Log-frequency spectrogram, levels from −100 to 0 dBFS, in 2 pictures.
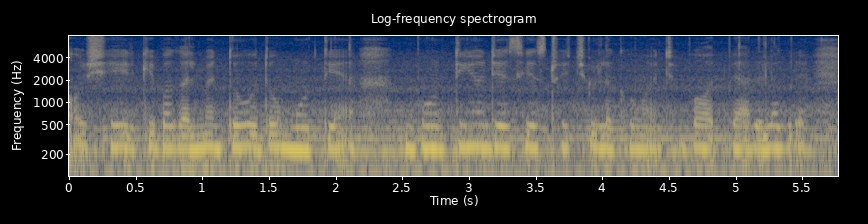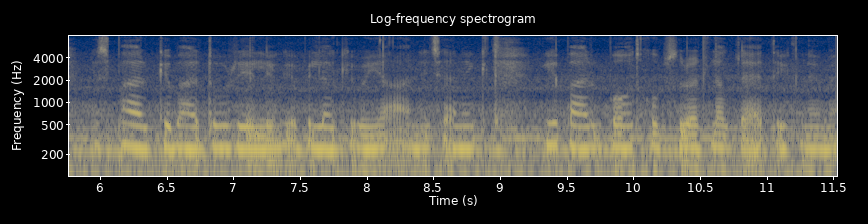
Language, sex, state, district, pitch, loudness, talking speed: Hindi, female, Uttar Pradesh, Gorakhpur, 120 Hz, -28 LUFS, 220 wpm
